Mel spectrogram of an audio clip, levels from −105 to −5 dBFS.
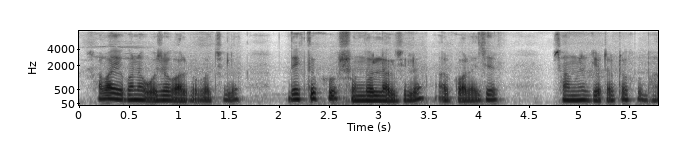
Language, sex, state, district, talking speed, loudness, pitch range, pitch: Bengali, male, West Bengal, North 24 Parganas, 165 wpm, -18 LUFS, 150-175 Hz, 165 Hz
